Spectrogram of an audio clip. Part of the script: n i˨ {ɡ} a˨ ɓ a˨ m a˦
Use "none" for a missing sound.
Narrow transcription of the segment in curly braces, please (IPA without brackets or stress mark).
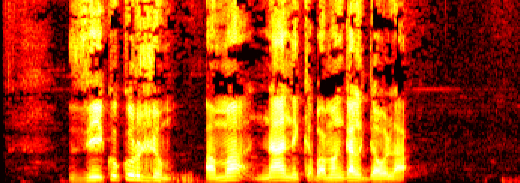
k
